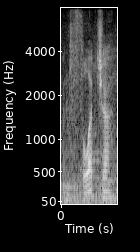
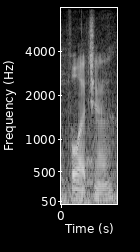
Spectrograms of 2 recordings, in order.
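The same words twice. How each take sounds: First: Said in the usual way. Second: Fletcher barked in a lightly voiced prison warder; a hint of the Porridge warder calling Fletcher; mock warder calling Fletcher; Mister Mackay impression. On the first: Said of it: "almost impossible to say his name without invoking Mister Mackay". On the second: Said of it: "invoking Mister Mackay from Porridge".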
